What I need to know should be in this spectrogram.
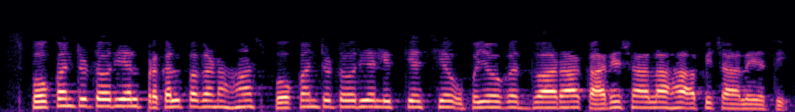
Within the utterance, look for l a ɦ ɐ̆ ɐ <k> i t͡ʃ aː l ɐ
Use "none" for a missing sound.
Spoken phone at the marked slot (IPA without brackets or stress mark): p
